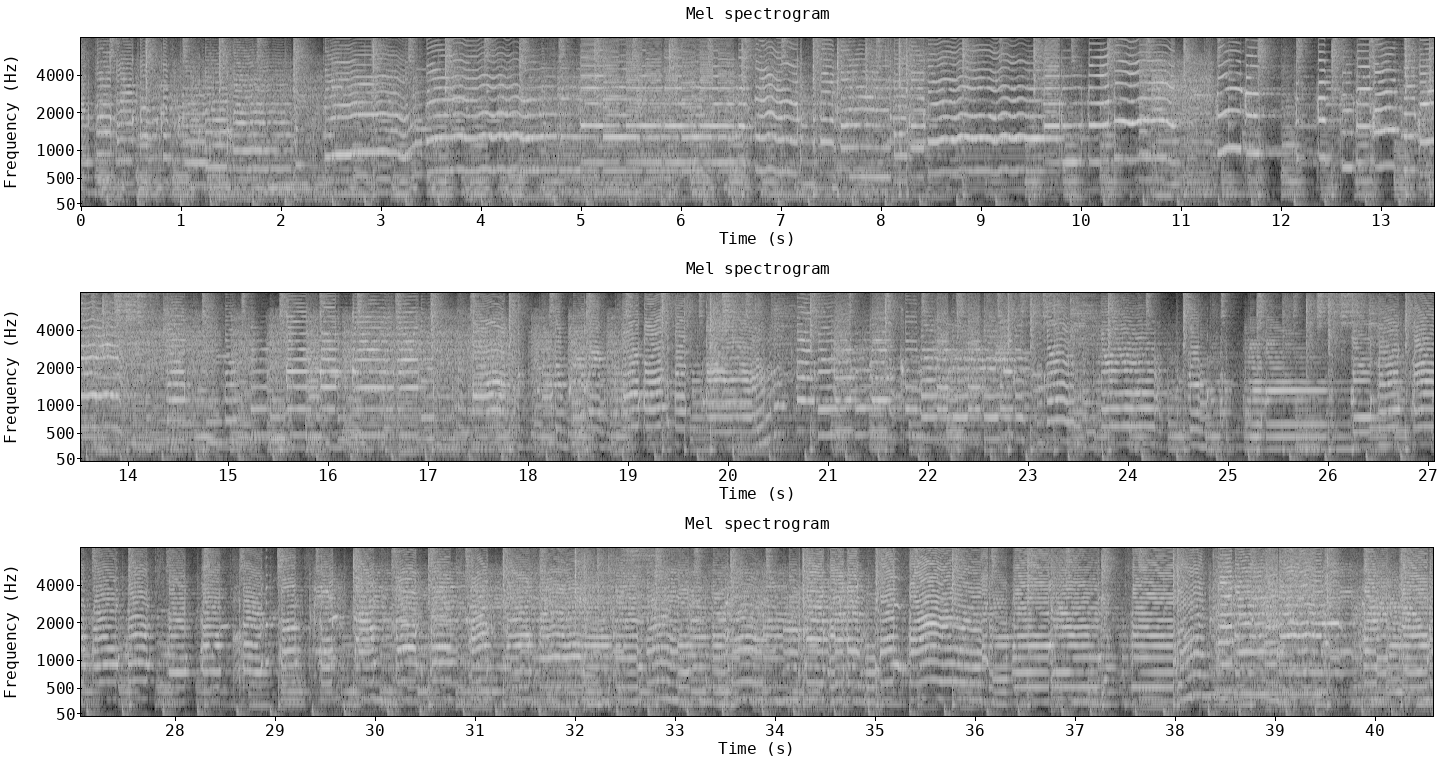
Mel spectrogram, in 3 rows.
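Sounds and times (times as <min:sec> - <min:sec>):
ambient guitar mix: 0:00.0 - 0:40.5.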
